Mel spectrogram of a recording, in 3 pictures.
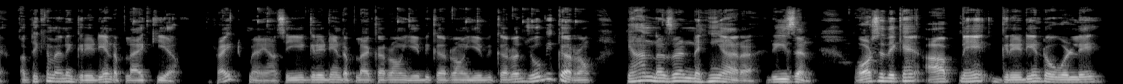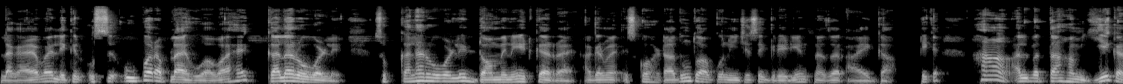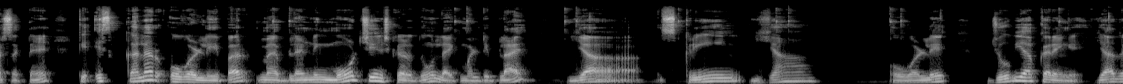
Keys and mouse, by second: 17.5 click, 21.4 click, 25.1-33.6 drag.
